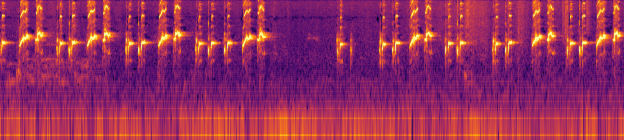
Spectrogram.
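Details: ['Loud ngeplong song from a white-eyed ruby-throated bulbul (kutilang emas): groups of crisp, rising whistled notes in rapid sequence. A brief gap falls near the middle before the energetic series resumes.']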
